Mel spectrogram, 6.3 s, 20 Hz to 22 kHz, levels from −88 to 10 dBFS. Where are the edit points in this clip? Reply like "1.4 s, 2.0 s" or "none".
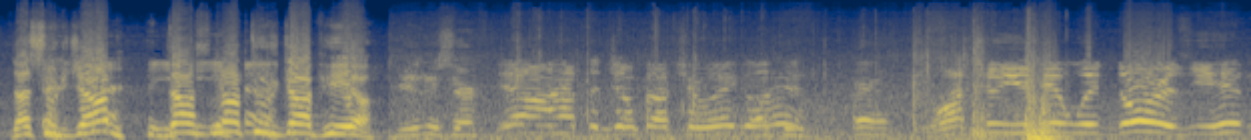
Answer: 2.0 s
